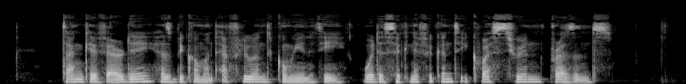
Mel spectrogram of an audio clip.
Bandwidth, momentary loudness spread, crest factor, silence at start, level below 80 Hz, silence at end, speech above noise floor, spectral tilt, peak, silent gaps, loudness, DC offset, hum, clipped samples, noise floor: 11.5 kHz; 7 LU; 18 dB; 0.65 s; -48 dBFS; 0.75 s; 35 dB; -4 dB/octave; -2 dBFS; none; -18 LUFS; under 0.1%; none; under 0.1%; -54 dBFS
